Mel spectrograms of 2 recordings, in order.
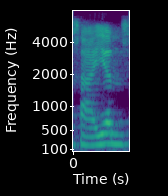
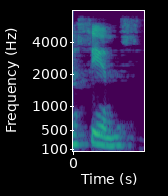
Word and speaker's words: since: bacaannya since the member bacanya bukan science ya dibacanya since kalau since artinya sejak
